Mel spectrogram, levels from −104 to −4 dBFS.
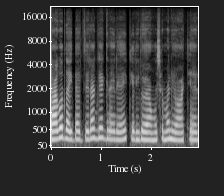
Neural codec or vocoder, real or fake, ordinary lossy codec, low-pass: codec, 44.1 kHz, 3.4 kbps, Pupu-Codec; fake; none; none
